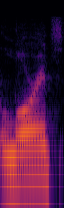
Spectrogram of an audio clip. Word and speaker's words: Laurence: At Lawrence W. Holmes. My first name is spelled L-A-U-R-E-N-C-E, not the bastardized American way of spelling it.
